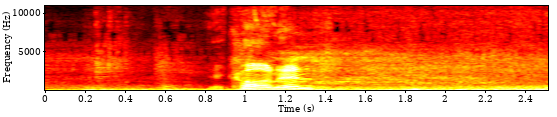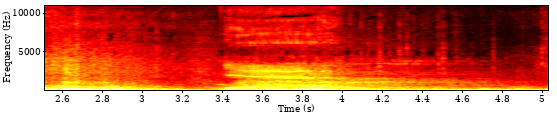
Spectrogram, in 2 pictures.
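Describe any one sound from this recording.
A flamethrower roars with a burst of fire.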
